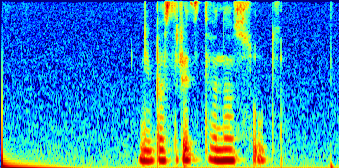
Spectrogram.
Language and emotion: Russian, neutral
